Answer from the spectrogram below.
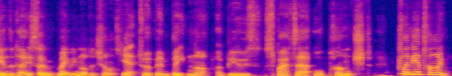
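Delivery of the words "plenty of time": very high, loud comic squeak; high-pitched comic aside; squeaky joke voice. Acted. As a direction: squeal the punchline. Joke about being beaten up.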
